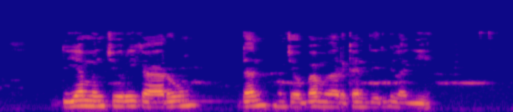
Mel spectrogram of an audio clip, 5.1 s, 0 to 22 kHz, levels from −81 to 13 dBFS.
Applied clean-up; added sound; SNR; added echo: none; none; none; none.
